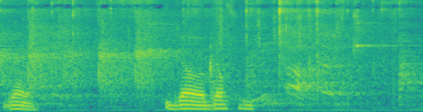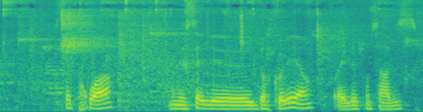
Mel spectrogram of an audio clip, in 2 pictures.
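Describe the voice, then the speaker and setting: A young man talking over his own table tennis match, excitable and self-mocking. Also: fairly low pitch, slow pace, long pauses, background noise. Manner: excitable, self-mocking, laughs often, swears casually. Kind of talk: casual match commentary voice-over.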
